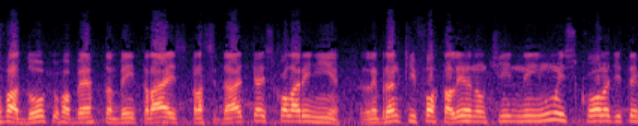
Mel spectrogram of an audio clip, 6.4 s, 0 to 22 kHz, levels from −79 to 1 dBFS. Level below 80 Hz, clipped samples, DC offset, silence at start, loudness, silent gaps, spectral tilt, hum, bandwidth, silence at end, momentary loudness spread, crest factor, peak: -50 dBFS; under 0.1%; under 0.1%; 0 s; -18 LUFS; none; -6.5 dB/octave; none; 12 kHz; 0 s; 7 LU; 14 dB; -2 dBFS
